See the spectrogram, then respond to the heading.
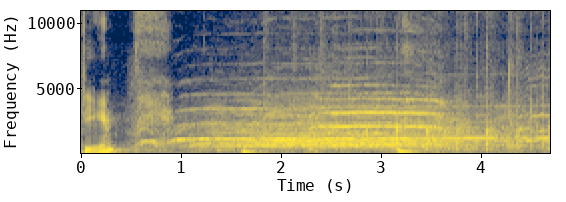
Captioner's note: cheering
